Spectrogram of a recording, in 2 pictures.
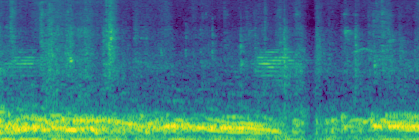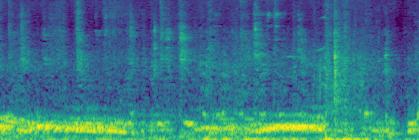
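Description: Pigeons of a domestic breed coo in repeated soft, rolling phrases that rise and fall in a steady rhythm, close by and fairly quiet, with no talk over them.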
